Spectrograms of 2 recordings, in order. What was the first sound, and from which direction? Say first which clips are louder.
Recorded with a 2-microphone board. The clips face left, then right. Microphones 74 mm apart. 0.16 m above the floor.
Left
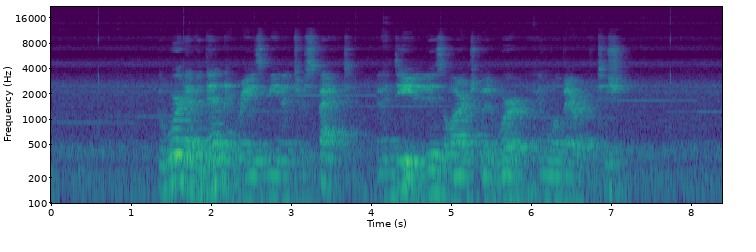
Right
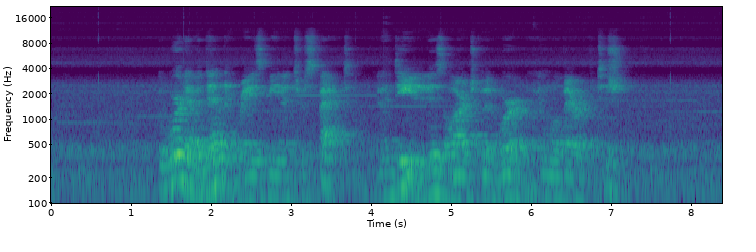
A man speaking: even; 15° left (ahead or behind).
